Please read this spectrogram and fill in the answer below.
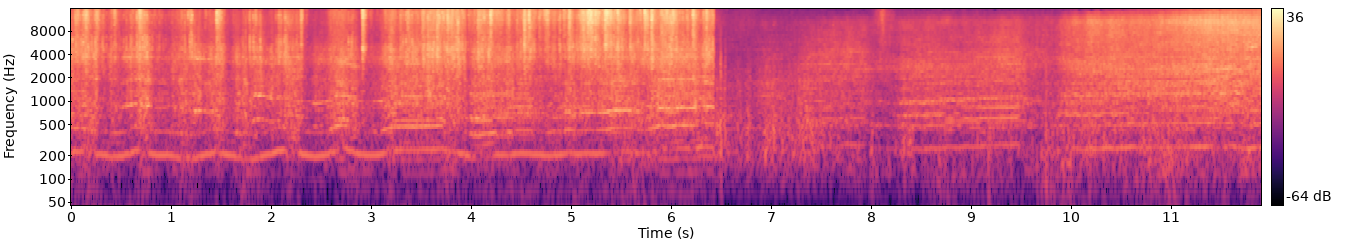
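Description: A Citroën Saxo VTS rally car's four-cylinder engine, first heard from inside the cabin, its pitch rising and falling quickly as the throttle is worked, with many clicks and rattles. About six and a half seconds in, the sound switches to the roadside: the same engine is heard from outside as the car approaches, its note climbing, with tyre hiss growing near the end.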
